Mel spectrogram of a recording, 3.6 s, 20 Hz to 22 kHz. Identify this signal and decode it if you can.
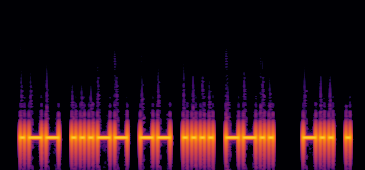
Morse code, heard as a keyed tone, about 28 wpm, 700 Hz. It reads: W3MHZ DE
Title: USA Callsign DE Callsign - 5 Characters - 28wpm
